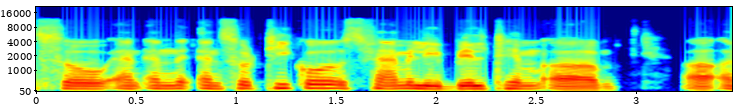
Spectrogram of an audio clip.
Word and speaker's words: Tycho: actually an employee of another brilliant astronomer named tico brahe so it's pronounced taiko tycho but it's the correct pronunciation is tico brahe so he was uh an employee of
